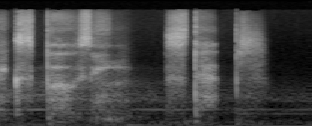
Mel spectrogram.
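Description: A whispered voice: a handful of short, breathy syllables in the first couple of seconds, then stopping.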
